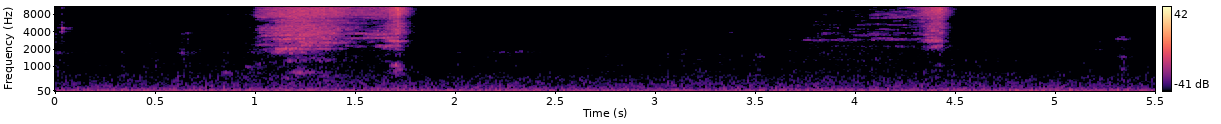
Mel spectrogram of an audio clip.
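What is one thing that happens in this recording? A painting knife scrapes paint across a canvas in short strokes.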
